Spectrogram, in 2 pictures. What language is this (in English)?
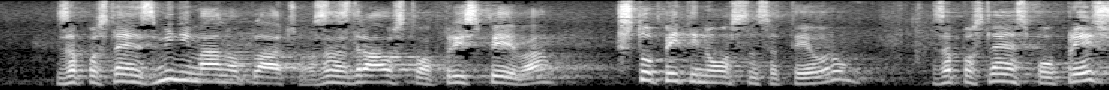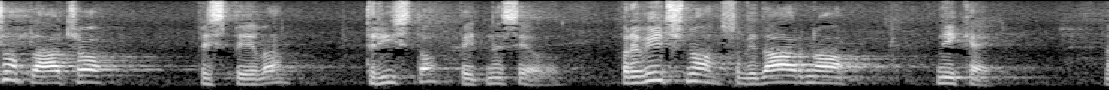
Slovenian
